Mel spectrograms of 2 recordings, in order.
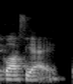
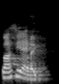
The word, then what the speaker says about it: Glossier: Oh, you say Glossier. – Glossier. – Like yay at the end. – Yay. We love, okay, I can remember that, Glossier. So you were working with community with Glossier and now with Geneva.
